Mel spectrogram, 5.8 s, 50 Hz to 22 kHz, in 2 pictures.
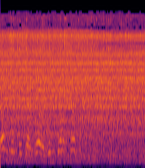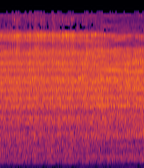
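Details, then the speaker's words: Old Miller spin dryer (centrifuge) wired with a jumper and a 25 capacitor. Steady, even whirring spin with no knocking or grinding; slow to stop when the lid is lifted, but runs well: normal spin. "demora para parar mas não tem problema se ela demorar para parar mas funcionar bem"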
